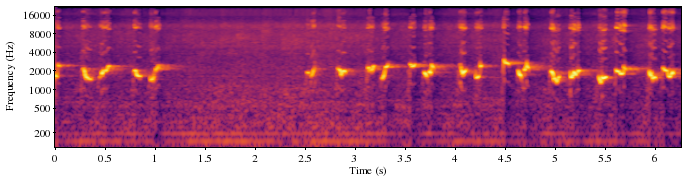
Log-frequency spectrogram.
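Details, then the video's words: Yellow-vented bulbul singing in a lively, rapid 'ropel' style, used as a lure to excite other bulbuls into song: short down-slurred whistled chirps, repeated in bursts with a pause around one to two and a half seconds, plus faint high ticks and a low hum. "suara KICAU burung trucukan gacor cukcuk ropel, pancingan bagus trucuk jadikan trucukan ropel EMOSI"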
